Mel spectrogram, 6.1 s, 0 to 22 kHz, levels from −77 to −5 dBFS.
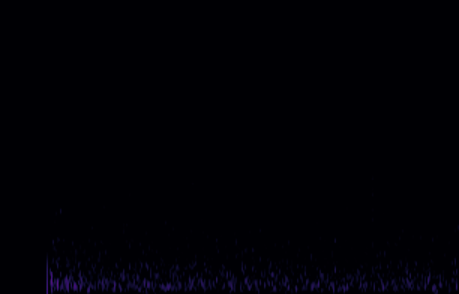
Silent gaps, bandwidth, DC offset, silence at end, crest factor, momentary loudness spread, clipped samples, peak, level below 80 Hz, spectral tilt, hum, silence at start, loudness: none; 16.5 kHz; under 0.1%; 0 s; 20 dB; 1 LU; under 0.1%; -46 dBFS; -80 dBFS; -3.5 dB/octave; none; 0.6 s; -65 LUFS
